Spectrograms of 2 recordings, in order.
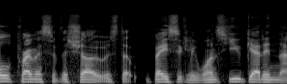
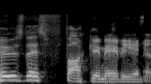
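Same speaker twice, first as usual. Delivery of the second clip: half-joking, yelled angry outburst; 3 semitones higher, 4 dB louder than usual. Retelling yelling in the car at someone driving past: retelling a yell. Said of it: "I was yelling in the car".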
